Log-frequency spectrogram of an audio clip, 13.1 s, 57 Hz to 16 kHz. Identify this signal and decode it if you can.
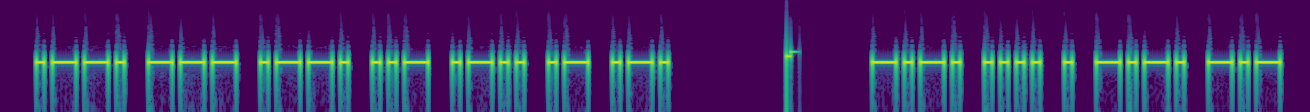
Morse code, heard as a keyed tone, about 15 wpm, 700 Hz. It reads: POPULAR CHECK
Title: Sentences from Top 1000 Words - Review Part 3 - New Word Drill - 15wpm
